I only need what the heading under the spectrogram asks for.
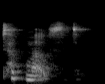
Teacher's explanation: When m or n follows p, p has nasal closure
